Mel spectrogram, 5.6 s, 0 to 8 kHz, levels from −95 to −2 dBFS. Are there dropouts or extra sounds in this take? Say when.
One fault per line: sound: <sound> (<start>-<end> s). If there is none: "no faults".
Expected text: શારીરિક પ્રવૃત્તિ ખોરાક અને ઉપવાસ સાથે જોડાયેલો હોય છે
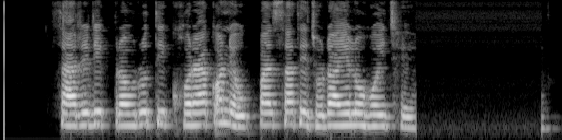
no faults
